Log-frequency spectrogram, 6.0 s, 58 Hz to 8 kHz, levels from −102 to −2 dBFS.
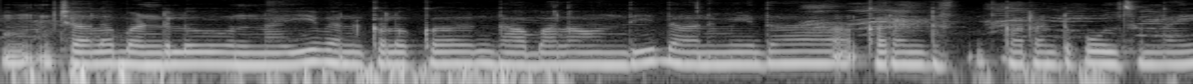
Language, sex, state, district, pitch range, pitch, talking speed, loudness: Telugu, female, Andhra Pradesh, Krishna, 185-195 Hz, 190 Hz, 170 wpm, -29 LUFS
